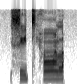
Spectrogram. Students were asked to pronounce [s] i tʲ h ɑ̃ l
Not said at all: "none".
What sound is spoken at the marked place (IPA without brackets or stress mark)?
s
